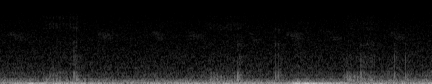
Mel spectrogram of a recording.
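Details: Heidi, a 14-year-old cat from the Humane Society of New York City, purring loudly during a massage; a strong low vibrating purr that pulses slightly, with soft brief clicks of handling.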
